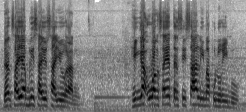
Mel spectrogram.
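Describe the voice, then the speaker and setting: A man's voice: high voice, expressive, a little fast, soft background music. A man telling a personal story and drawing a religious lesson from it, earnest and preachy. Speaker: founder of a free eatery.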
